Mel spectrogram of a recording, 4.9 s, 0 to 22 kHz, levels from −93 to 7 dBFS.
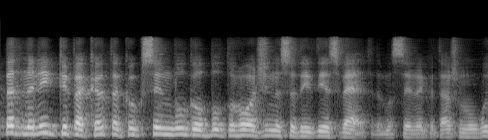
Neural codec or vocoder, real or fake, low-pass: codec, 16 kHz, 0.2 kbps, FocalCodec; fake; 7.2 kHz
